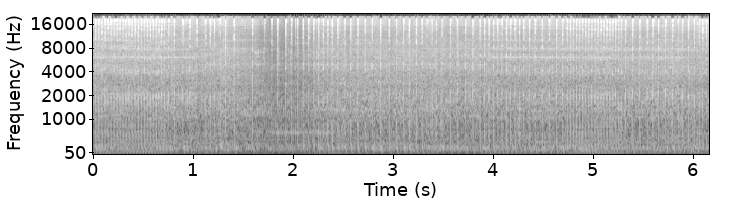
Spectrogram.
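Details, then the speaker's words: Toro CCR1000 3-horse single-stage two-stroke snow blower, after cleaning a gummed-up carburetor jet and removing string from the paddles: busy even buzz holding steady biting into snow, no stumbling or surging; normal running under load. "had a bunch of string wrapped around it too earlier when I got it, but it throws it much better now."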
